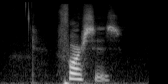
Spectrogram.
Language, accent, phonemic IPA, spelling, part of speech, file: English, US, /ˈfɔɹ.sɪz/, forces, noun / verb, En-us-forces.ogg
- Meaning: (noun) 1. plural of force 2. Troops 3. The orchestral instrumentation (and voices) used in a musical production; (verb) third-person singular simple present indicative of force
